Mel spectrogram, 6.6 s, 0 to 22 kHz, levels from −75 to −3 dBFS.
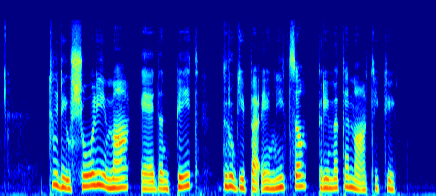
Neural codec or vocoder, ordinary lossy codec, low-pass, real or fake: codec, 32 kHz, 1.9 kbps, SNAC; none; 14.4 kHz; fake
